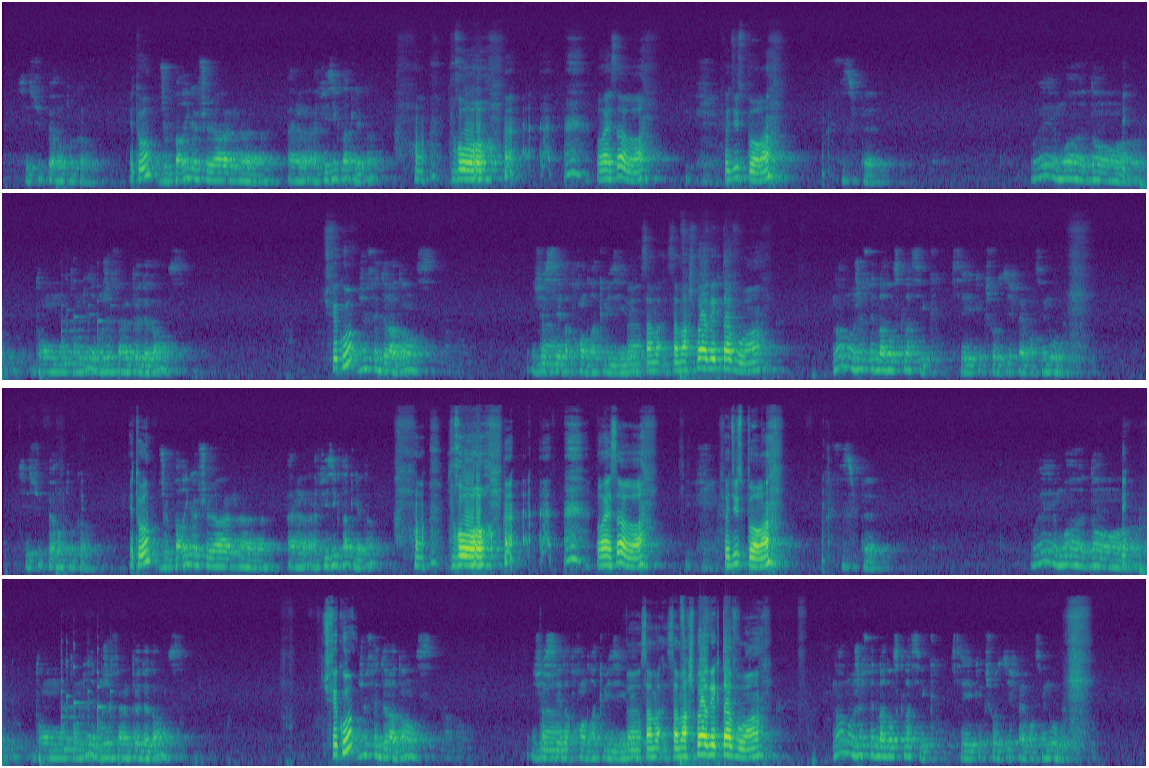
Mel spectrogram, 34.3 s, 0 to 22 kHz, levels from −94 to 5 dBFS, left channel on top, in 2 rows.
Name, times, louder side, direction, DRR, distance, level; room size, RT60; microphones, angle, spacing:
voice 1, 0.2-1.3 2.3-5.6 10.4-10.8 12.6-13.1 15.4-19.9 22.5-23.6 25.1-26.8 29.6-31.2 31.5-33.1, equal, 25° right, 1.3 m, -32 dB
voice 2, 1.9-2.3 5.9-9.8 10.8-11.7 16.8-16.9 18.1-18.7 22.0-22.5 25.3-25.7 26.5-28.7 33.2-33.4, right 6 dB, 70° right, 0.4 m, -21 dB
8.6 x 7.6 x 5.5 m
head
